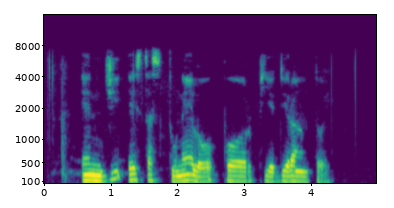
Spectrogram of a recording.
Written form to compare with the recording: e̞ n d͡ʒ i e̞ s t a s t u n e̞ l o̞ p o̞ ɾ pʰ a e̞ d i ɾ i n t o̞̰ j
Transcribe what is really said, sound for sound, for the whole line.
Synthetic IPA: e̞ n d͡ʒ i e̞ s t a s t u n e̞ l o̞ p o̞ ɾ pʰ i e̞ d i ɾ a n t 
